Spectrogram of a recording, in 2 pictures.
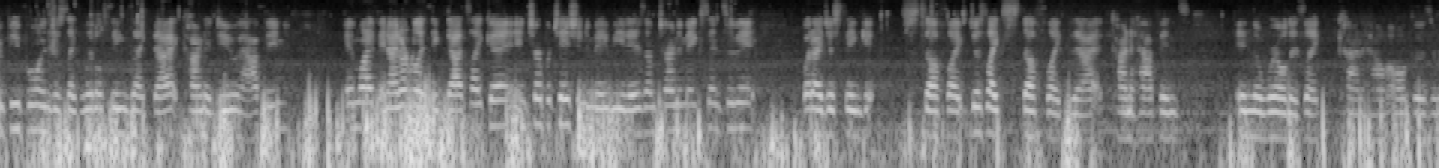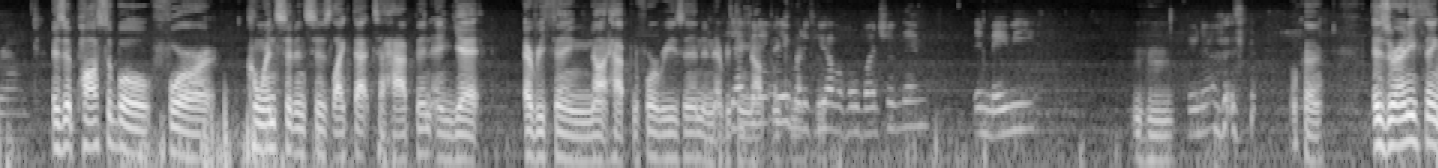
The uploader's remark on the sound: I apologize for some of the wind noise. I recently bought a wind cover for my camera that I think should solve the problem.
